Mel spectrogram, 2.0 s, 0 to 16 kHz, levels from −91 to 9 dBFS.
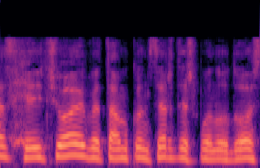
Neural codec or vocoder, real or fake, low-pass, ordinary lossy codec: codec, 16 kHz, 4.8 kbps, FACodec; fake; 7.2 kHz; MP3, 48 kbps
